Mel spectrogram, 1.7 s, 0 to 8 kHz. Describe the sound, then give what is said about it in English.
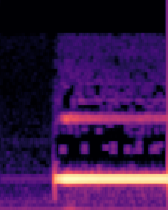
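A ringing tone on a telephone line after dialing a 1-800 Bell Atlantic Consumer Information Line: a faint hum, then an abrupt, loud, steady electronic tone that holds without a break to the end. No one speaks. “See, it's the same ring.”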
